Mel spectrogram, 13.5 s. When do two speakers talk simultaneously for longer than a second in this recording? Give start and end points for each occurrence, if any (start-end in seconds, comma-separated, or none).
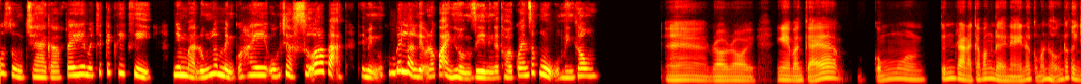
none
